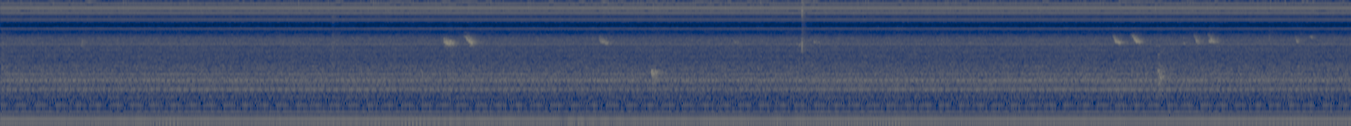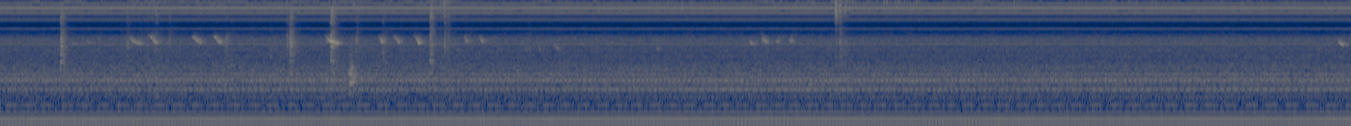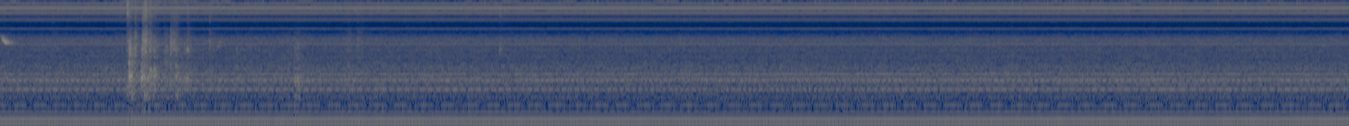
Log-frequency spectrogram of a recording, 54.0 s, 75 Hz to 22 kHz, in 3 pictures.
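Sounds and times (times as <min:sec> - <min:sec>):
electrical hum: 0:00.0 - 0:54.0.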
